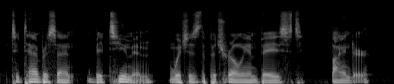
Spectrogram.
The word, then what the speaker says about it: bitumen: Asphalt composition is about 5% to 10% bitumen, which is the petroleum-based binder that they used. Is it called bitumen? Bitumen. I don't know. I think it is pronounced Bitumen?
